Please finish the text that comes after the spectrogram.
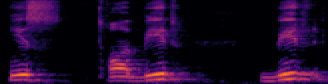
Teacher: یہاں پہ صاد ساکن ہے تو اس حرف قلقلہ نہیں ہے، اس کو ہلانا نہیں ہے. اس بر، بر کی را جو ہے وہ باریک ہوگی کیونکہ را ساکن سے پہلے زیر ہے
